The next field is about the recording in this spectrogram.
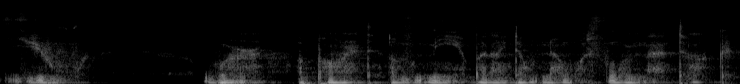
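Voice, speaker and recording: A man playing an anguished demon who has lost his memory, in an intimate audio roleplay, speaking in halting, gravelly half-whispers with formal wording. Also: low voice, little pitch movement, mellow, reverberant, heavily acted. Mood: anguished, conflicted. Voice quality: gravelly, breathy.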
